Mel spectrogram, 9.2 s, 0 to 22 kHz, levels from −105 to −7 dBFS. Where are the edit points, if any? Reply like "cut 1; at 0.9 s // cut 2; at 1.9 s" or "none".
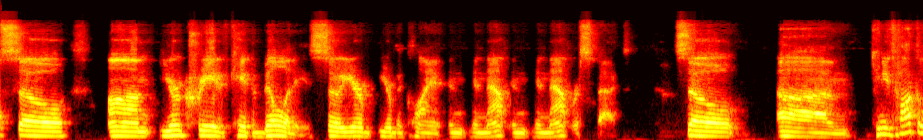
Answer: cut 1; at 3.9 s // cut 2; at 5.1 s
